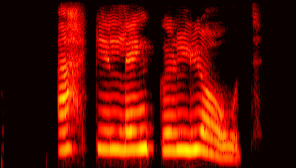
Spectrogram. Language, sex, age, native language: Icelandic, female, 7, Icelandic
